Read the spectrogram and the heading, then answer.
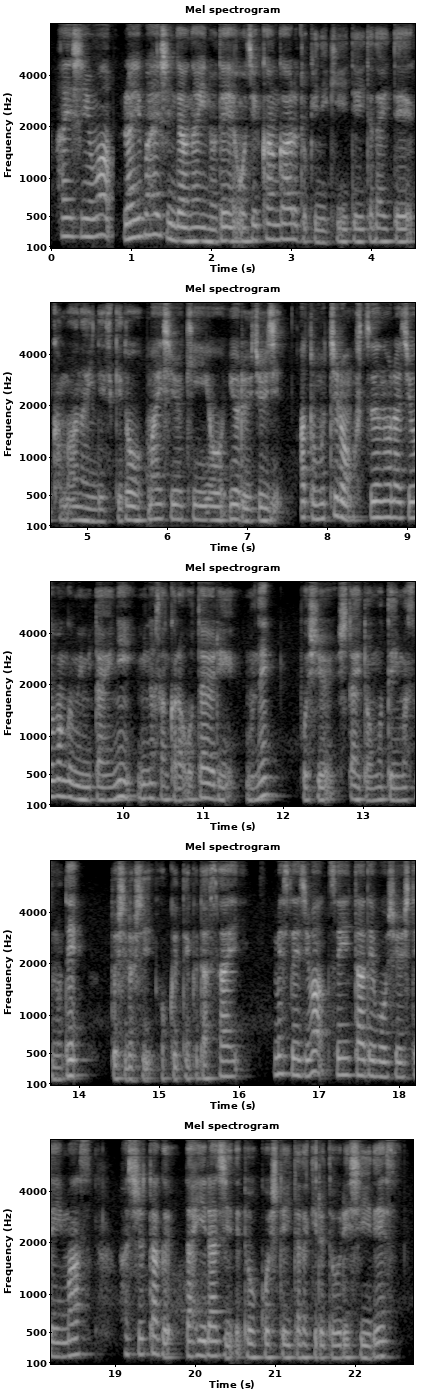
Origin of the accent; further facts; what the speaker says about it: South Korea; Japanese is a second language; 生まれも育ちも韓国です日本語は学生の時から勉強しています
